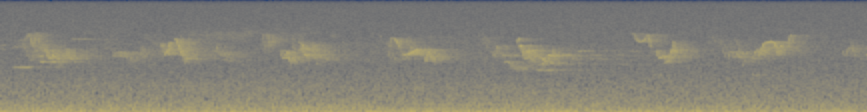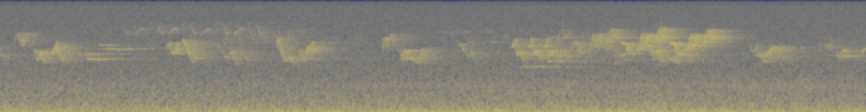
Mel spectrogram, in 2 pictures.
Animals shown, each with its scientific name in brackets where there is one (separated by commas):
Common Yellowthroat (Geothlypis trichas), Hermit Thrush (Catharus guttatus), Wood Thrush (Hylocichla mustelina), Black-and-white Warbler (Mniotilta varia), Red-eyed Vireo (Vireo olivaceus)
